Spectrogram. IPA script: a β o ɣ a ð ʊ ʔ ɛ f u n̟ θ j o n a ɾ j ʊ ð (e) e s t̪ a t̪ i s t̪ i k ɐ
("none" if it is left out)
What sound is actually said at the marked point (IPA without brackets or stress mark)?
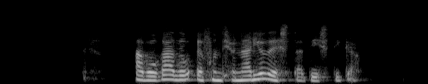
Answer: e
